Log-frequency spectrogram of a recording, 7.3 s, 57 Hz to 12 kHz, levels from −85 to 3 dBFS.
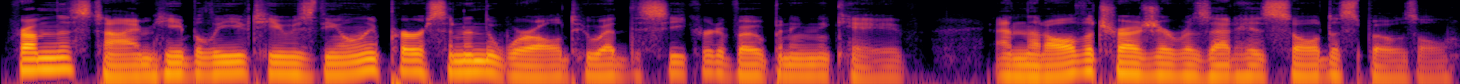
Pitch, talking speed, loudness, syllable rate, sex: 100 Hz, 255 wpm, -22 LUFS, 6.2 syllables/s, male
